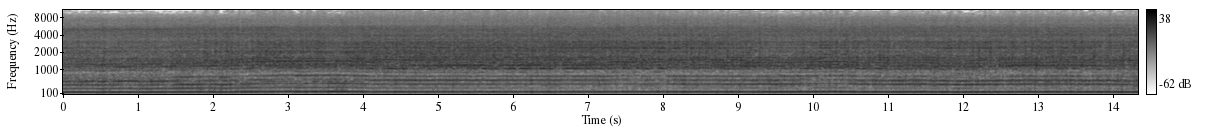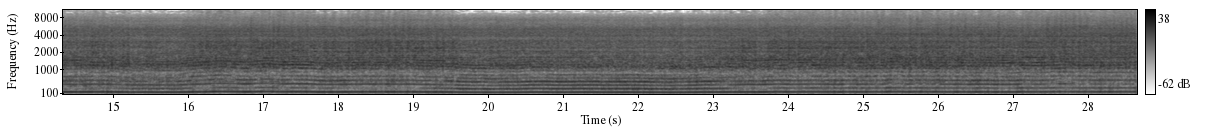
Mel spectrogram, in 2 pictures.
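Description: Chainsaw mounted in an Alaskan chainsaw mill running at full throttle under load, ripping lengthwise through a log. The engine note holds steady, dipping briefly a couple of times past the middle as the chain labours in the cut.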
